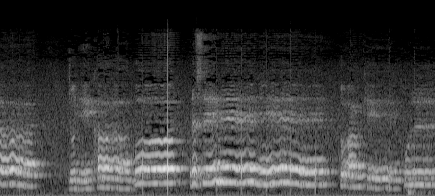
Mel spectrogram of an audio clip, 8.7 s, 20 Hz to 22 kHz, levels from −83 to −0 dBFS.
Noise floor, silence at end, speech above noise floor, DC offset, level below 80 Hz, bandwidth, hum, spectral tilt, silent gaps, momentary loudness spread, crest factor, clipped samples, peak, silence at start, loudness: -44 dBFS; 0 s; 23 dB; 0.4%; -54 dBFS; 11.5 kHz; none; -5.5 dB/octave; none; 13 LU; 18 dB; under 0.1%; -4 dBFS; 0 s; -22 LUFS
